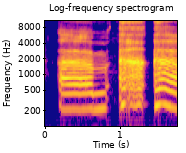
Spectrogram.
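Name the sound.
throat clearing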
